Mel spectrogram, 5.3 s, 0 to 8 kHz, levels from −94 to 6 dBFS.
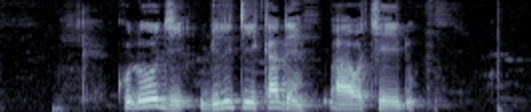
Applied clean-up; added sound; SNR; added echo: none; none; none; none.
